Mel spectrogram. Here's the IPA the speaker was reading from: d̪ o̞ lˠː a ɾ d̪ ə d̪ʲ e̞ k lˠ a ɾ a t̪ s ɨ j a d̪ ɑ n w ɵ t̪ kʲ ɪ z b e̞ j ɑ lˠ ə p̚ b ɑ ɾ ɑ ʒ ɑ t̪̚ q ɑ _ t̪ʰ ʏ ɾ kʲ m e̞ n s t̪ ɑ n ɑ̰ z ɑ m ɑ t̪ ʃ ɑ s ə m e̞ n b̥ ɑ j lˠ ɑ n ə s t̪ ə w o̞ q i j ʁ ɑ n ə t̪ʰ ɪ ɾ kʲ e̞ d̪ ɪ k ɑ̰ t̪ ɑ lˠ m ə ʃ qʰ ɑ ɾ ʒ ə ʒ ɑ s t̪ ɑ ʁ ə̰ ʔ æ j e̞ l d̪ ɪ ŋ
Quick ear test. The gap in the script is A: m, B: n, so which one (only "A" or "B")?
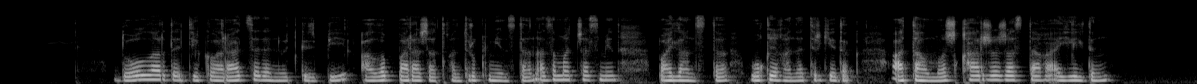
B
